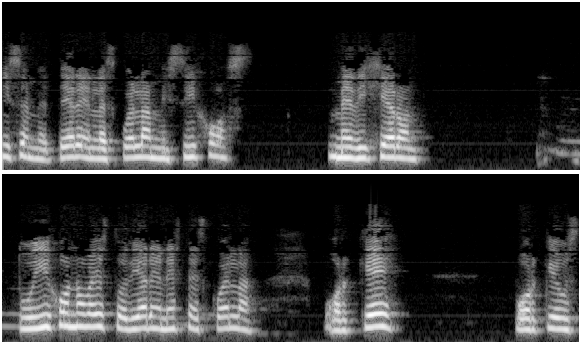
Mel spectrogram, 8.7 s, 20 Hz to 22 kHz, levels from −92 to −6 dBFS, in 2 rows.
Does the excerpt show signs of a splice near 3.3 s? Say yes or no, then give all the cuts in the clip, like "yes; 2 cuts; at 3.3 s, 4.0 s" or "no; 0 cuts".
no; 0 cuts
